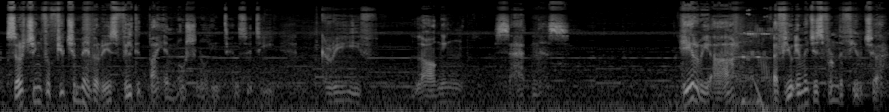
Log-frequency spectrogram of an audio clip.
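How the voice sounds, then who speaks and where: Brainy musing game narrator, deep creaky voice, swoops around a lot, wry and deliberate, music under it. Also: male voice, sing-song, full character voice. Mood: intrigued, musing. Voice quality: gravelly. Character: cerebral, curious male observer narrating from afar, wryly detached. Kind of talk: dramatic video game narration. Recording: music behind the voice.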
